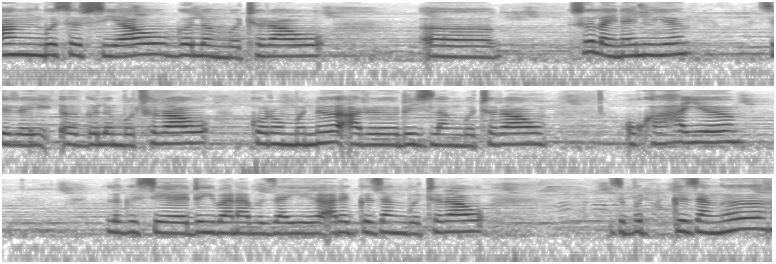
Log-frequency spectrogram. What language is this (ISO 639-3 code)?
brx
